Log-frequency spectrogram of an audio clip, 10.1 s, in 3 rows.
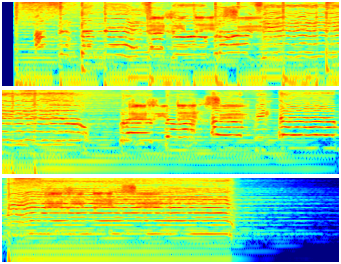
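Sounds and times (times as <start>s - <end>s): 
sertanejo music on radio: 0.2s - 9.4s.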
